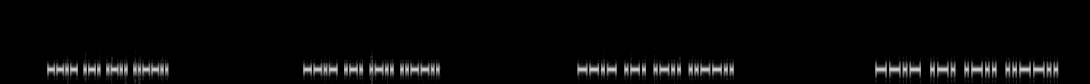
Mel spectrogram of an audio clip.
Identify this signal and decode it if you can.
Morse code, heard as a keyed tone, about 48 wpm, 700 Hz. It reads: QRL? QRL? QRL? QRL?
